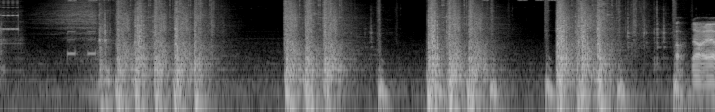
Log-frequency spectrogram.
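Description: An old service gun fired in a RoboCop video game, four separate bursts of loud rapid gunfire, each lasting about a second, separated by near-silent gaps and ringing echoes, with a soft mechanical click heard early on.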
